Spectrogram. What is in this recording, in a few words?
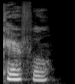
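"careful", American English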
